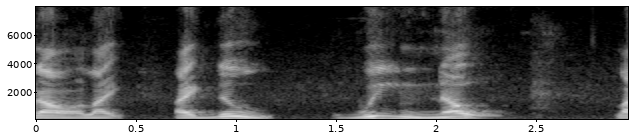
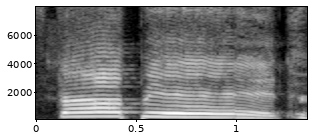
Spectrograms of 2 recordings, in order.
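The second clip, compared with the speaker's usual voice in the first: shrill, very loud put-on voice, "it" stretched; 12 dB louder than usual. Telling someone to stop it, in a Rob Parker voice. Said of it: "in my Rob Parker voice".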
